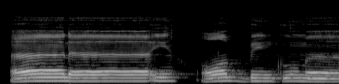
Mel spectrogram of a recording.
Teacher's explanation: کھینچیں گے، حمزہ کو نون سے ادا کریں گے، آلاء ربکما، را کو موٹا کریں گے، با کے ساتھ ملانا ہے ، با کے اوپر تشدید زور دیں گے، اگلے با کو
